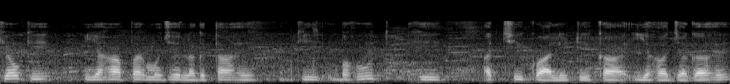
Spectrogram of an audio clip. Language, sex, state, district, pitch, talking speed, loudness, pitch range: Hindi, male, Madhya Pradesh, Dhar, 110 Hz, 130 wpm, -19 LUFS, 105-115 Hz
